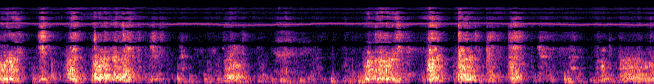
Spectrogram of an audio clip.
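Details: Fourteen-year-old female Bichon Frise doing the Bichon racetrack, running shortened laps because of her age; dense, rough, noisy grunts and snorts follow one another in quick pulses with hardly a break.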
